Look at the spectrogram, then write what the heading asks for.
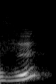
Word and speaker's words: veut: de plus près vouloir je veux tu veux elle veut all of them have the same prononciation veux veux veux nous voulons vous voulez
